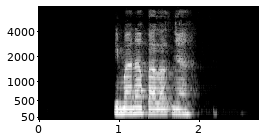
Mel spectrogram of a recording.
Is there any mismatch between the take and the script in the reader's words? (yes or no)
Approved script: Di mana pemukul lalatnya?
yes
